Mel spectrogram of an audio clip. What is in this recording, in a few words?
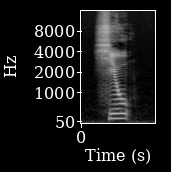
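"xiu1", Mandarin Chinese; 修; 直す、修理する、整える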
